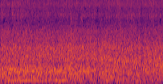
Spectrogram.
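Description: Steady rain falling on a rainy morning, a dense, constant hiss of drops on surfaces, loud and close, with no voices.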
